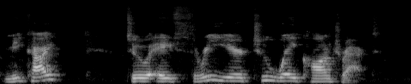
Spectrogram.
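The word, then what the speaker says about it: Xhekaj: that deal arbor mikhail i know that's not doesn't look like that's how you pronounce it but it's arbor mechai to a three-year two-way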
